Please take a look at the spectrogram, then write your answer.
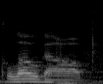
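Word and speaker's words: Głogów: Let's start improving relations in Glogov. I'm assuming it's Glogov. In East European countries, the W at the end is generally pronounced like a V.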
